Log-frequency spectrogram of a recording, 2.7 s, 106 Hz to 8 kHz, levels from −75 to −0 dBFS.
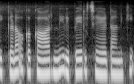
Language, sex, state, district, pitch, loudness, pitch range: Telugu, female, Andhra Pradesh, Srikakulam, 190 Hz, -14 LUFS, 185-195 Hz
